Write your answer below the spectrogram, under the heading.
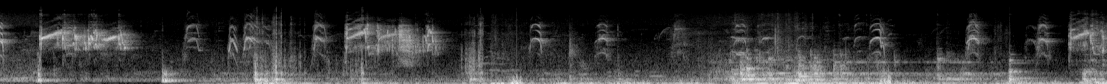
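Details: Several brown-eared bulbuls crowd a nearly empty feeder for a late meal, squabbling and flying up as rivals approach; harsh, squeaky calls come in quick bursts over thumps and low rumbling from the feeding birds.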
